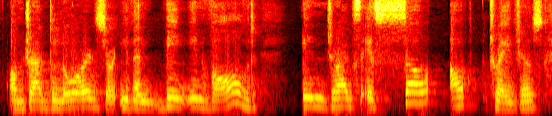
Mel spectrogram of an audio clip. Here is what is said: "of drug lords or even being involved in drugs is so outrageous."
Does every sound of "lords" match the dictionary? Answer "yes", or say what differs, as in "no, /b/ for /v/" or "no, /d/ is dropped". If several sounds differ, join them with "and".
yes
